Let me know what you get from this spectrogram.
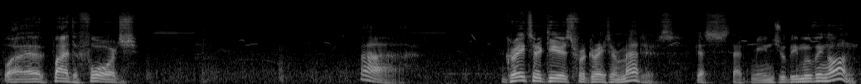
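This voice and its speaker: An actor playing a pompous, blustering middle-aged labor boss who talks in grand, flattering, evasive turns in a video game. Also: male voice, medium pitch, takes it slowly, long pauses, a little hiss or hum.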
